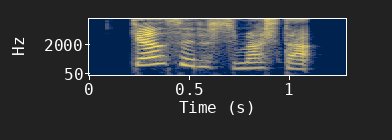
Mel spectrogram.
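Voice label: "cancel shimashita", bright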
